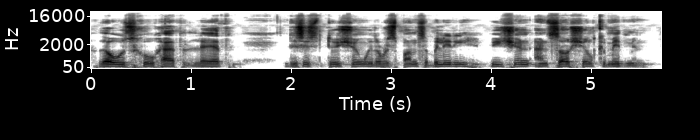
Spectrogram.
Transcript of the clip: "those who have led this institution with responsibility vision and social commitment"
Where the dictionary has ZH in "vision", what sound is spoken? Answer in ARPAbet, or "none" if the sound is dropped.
SH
